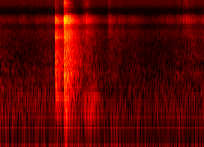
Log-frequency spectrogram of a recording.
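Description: A short metallic clatter about a second in, from metal parts handled on a steel welding table, dying away within a second.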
